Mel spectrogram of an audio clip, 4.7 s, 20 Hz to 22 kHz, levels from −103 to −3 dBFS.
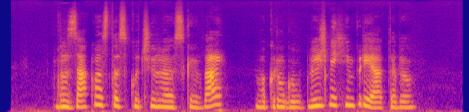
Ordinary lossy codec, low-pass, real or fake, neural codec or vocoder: none; none; fake; codec, 44.1 kHz, 2.6 kbps, DAC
